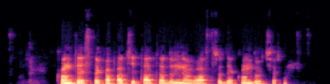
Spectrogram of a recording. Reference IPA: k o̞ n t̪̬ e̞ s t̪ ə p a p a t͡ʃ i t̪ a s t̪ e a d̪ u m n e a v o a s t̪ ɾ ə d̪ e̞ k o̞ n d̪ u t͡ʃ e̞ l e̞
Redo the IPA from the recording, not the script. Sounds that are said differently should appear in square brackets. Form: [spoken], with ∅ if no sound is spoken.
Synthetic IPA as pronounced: k o̞ n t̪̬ e̞ s t̪ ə [k] a p a t͡ʃ i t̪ a [∅] t̪ e a d̪ u m n e a v o a s t̪ ɾ ə d̪ e̞ k o̞ n d̪ u t͡ʃ e̞ [ɾ] e̞

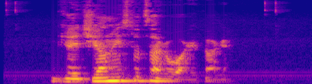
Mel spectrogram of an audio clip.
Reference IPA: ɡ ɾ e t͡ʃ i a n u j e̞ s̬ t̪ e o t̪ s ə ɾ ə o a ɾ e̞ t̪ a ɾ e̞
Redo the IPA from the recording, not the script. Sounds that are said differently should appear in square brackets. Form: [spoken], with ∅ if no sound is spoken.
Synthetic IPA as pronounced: ɡ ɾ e t͡ʃ i a n u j e̞ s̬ t̪ e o t̪ s [a] ɾ ə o a ɾ e̞ t̪ a ɾ e̞

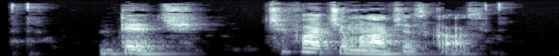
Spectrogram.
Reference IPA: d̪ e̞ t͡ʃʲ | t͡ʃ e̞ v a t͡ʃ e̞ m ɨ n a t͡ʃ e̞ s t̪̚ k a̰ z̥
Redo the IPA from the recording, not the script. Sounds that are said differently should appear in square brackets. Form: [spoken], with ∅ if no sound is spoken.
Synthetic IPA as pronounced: d̪ e̞ t͡ʃʲ | t͡ʃ e̞ [f] a t͡ʃ e̞ m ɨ n a t͡ʃ e̞ s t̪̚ k a̰ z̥

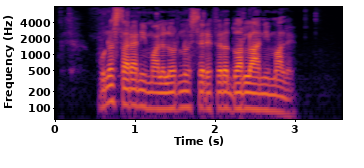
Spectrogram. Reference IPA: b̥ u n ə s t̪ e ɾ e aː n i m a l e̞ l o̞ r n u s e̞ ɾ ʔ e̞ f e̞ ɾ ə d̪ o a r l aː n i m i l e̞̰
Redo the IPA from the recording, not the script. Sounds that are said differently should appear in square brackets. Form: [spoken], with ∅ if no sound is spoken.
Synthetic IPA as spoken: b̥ u n ə s t̪ [a] ɾ e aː n i m a l e̞ l o̞ r n u s e̞ ɾ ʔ e̞ f e̞ ɾ ə d̪ o a r l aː n i m [a] l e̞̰

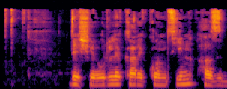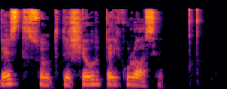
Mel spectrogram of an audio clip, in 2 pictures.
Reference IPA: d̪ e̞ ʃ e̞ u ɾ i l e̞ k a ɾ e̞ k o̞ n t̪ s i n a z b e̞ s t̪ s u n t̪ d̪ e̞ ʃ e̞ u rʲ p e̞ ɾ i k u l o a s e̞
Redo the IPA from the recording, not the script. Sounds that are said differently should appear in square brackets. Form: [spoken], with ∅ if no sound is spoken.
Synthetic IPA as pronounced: d̪ e̞ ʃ e̞ u ɾ i l e̞ k a ɾ e̞ k o̞ n t̪ s i n a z b e̞ s t̪ s u n t̪ d̪ e̞ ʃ e̞ u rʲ p e̞ ɾ i k u l o a s e̞

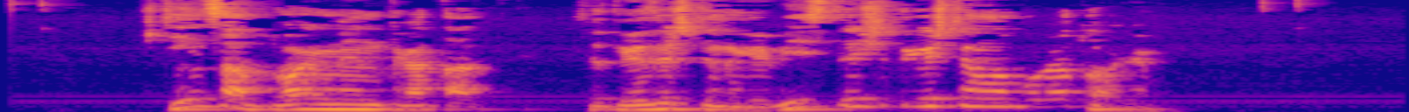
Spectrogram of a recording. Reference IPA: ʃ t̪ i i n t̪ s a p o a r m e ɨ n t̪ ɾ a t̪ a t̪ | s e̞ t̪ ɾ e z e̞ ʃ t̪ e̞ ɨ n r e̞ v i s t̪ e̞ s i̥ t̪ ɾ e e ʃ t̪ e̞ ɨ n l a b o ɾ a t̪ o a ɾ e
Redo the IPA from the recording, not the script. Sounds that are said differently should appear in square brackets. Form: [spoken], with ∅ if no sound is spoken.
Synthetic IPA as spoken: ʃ t̪ i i n t̪ s a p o a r m e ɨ n t̪ ɾ a t̪ a t̪ | s e̞ t̪ ɾ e z e̞ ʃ t̪ e̞ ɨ n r e̞ v i s t̪ e̞ [ʃ] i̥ t̪ ɾ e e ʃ t̪ e̞ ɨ n l a b o ɾ a t̪ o a ɾ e

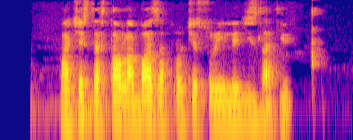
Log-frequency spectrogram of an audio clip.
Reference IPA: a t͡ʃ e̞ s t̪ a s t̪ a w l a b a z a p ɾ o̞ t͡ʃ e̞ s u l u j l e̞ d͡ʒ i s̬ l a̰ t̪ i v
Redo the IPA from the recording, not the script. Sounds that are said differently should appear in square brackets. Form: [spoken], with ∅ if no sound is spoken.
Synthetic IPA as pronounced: a t͡ʃ e̞ s t̪ a s t̪ a w l a b a z a p ɾ o̞ t͡ʃ e̞ s u l u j l e̞ d͡ʒ i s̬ l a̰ t̪ i v

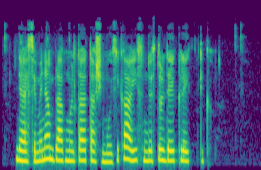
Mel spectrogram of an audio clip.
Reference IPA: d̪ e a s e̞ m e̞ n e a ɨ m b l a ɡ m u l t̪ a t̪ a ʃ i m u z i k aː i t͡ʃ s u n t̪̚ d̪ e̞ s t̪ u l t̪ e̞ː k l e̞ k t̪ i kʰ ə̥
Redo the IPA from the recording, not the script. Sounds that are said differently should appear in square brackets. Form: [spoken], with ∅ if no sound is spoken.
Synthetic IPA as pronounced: d̪ e a s e̞ m e̞ n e a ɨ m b l a ɡ m u l t̪ a t̪ a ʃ i m u z i k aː i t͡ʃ s u n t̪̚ d̪ e̞ s t̪ u l [d̪] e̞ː k l e̞ k t̪ i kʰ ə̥

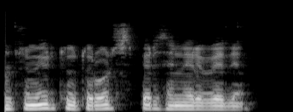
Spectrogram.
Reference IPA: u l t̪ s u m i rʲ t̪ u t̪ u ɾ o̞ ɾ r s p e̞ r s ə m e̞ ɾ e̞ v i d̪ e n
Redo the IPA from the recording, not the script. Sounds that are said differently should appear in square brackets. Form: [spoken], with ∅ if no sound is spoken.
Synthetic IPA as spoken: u l t̪ s u m i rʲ t̪ u t̪ u ɾ o̞ [∅] r s p e̞ r s ə [n] e̞ ɾ e̞ v [e] d̪ e [m]

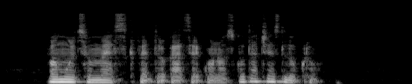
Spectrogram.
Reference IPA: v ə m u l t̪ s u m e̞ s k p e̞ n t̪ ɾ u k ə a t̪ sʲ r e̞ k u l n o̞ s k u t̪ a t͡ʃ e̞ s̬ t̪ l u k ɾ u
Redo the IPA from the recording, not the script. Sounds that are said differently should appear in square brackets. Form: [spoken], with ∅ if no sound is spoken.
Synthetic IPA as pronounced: v ə m u l t̪ s u m e̞ s k p e̞ n t̪ ɾ u k ə a t̪ sʲ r e̞ k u [∅] n o̞ s k u t̪ a t͡ʃ e̞ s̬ t̪ l u k ɾ u

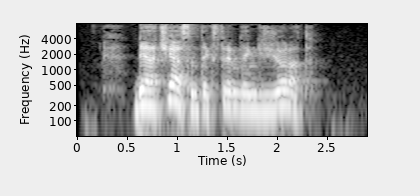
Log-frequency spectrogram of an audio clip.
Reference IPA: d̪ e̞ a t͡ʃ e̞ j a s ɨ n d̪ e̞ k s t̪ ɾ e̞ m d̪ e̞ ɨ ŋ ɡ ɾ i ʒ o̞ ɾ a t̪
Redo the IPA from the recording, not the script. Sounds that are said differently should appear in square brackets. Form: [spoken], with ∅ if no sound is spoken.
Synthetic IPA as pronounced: d̪ e̞ a t͡ʃ e̞ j a s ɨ n [t̪] e̞ k s t̪ ɾ e̞ m d̪ e̞ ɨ ŋ ɡ ɾ i ʒ o̞ ɾ a t̪

